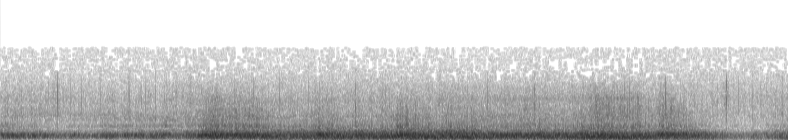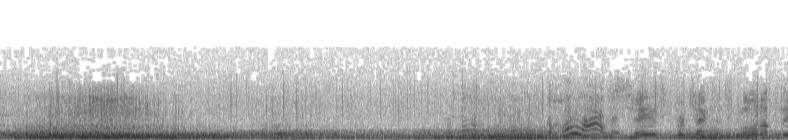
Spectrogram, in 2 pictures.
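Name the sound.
bomb explosion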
